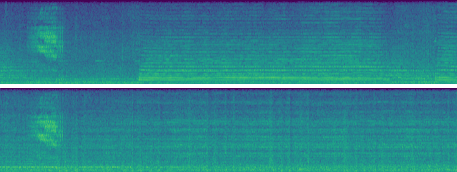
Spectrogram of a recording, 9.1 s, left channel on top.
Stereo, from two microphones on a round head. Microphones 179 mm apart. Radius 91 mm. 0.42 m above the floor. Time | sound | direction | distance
0.5 | a squeak | 15° right (ahead or behind) | ?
